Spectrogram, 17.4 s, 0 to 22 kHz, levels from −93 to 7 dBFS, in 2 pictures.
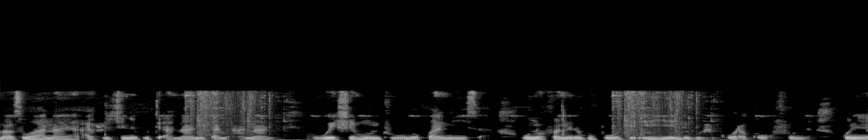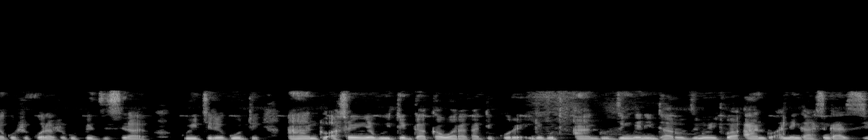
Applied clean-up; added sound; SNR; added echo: classical method log-MMSE.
